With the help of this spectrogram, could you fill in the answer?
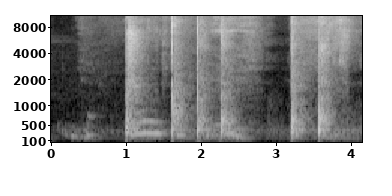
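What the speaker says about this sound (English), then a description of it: "So let's clap that out" Six sharp hand claps in a loose rhythm, grouped in threes with a pause between groups, close and loud in a quiet room.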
